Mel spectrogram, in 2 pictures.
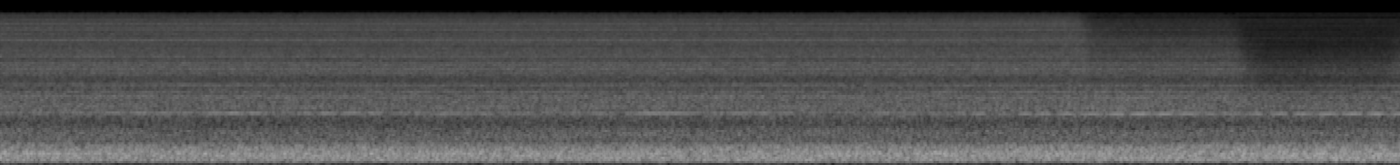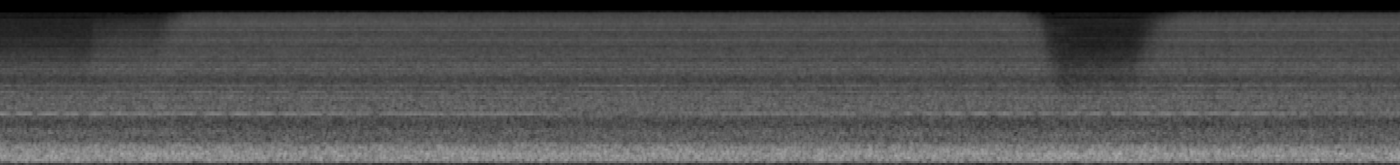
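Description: Jet engines roar steadily as an airliner flies.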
